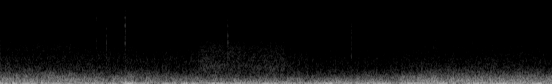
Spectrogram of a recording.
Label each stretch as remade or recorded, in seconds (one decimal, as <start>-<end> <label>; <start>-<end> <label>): 0.0-0.9 remade; 0.9-4.1 recorded; 4.1-4.6 remade; 4.6-5.1 recorded; 5.1-5.5 remade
